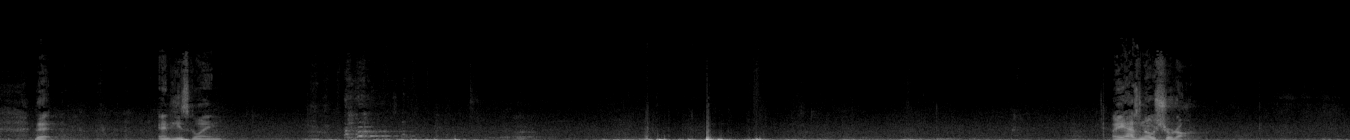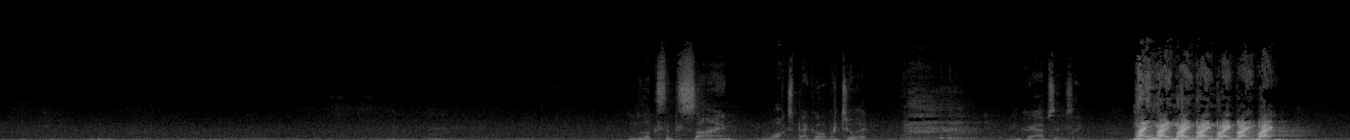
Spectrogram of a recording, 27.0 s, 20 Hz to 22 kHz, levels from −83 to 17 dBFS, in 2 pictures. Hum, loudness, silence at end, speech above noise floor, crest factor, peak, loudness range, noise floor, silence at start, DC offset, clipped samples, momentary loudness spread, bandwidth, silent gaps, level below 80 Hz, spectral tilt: none; -27 LUFS; 0.35 s; 30 dB; 28 dB; 0 dBFS; 20 LU; -56 dBFS; 0.1 s; under 0.1%; under 0.1%; 29 LU; 13 kHz; none; -30 dBFS; -5.5 dB/octave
